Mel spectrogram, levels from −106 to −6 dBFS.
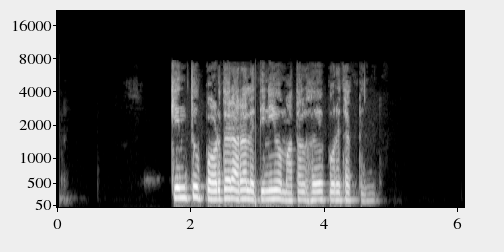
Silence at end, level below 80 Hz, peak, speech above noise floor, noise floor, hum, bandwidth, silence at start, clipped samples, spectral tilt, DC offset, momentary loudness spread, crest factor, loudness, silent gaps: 1.35 s; -56 dBFS; -2 dBFS; over 75 dB; under -90 dBFS; none; 7.6 kHz; 1.7 s; under 0.1%; -7.5 dB/octave; under 0.1%; 9 LU; 16 dB; -15 LUFS; none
